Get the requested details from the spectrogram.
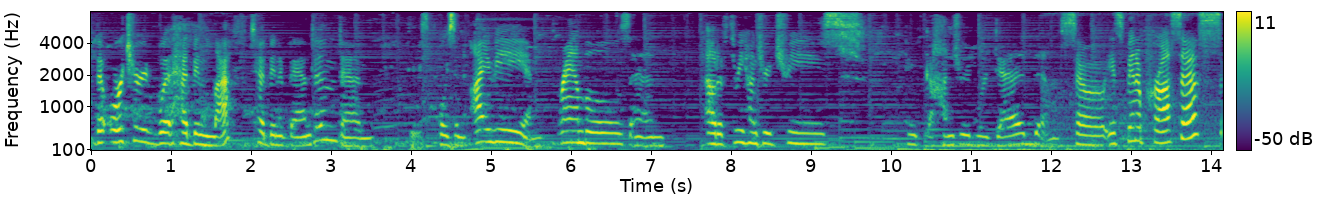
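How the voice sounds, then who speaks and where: Slow-speaking woman orchard owner. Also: medium pitch, music in the background, low-quality recording. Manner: slow and earnest, with restarts. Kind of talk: documentary interview.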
